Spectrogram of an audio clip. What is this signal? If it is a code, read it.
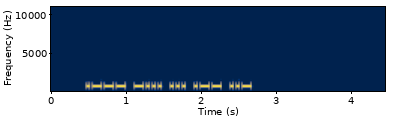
Morse code, heard as a keyed tone, about 30 wpm, 700 Hz. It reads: JBSWU
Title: Code Groups - 5 Letter:Numbers - 30wpm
